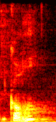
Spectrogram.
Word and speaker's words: 午: Midday okay here's the character for Midday it's pronounced go and then we add the character for behind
